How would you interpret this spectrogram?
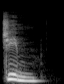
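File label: "gym", British English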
